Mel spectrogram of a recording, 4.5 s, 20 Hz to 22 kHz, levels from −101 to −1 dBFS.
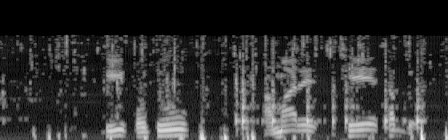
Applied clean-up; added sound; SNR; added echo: classical method spectral subtraction.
